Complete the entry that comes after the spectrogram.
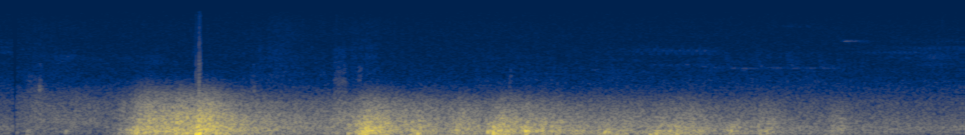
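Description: Muffled rubbing and bumping on the camera's microphone as a German shepherd puppy squirms and nuzzles against it. The noise comes in uneven swells starting about a second in, with a sharp click about two seconds in.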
